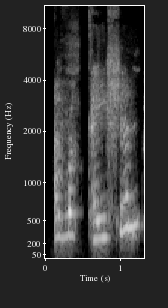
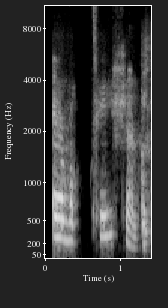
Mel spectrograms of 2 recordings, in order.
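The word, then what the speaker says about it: eructation: ma'am nobody would say a roation oh you said it wrong it's really eration nobody unless you're in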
